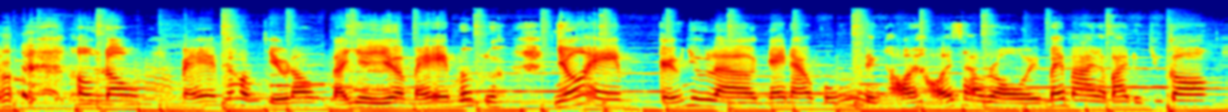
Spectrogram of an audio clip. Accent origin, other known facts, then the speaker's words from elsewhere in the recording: Mekong Delta, Vietnam; moved away; ở miền Tây quê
